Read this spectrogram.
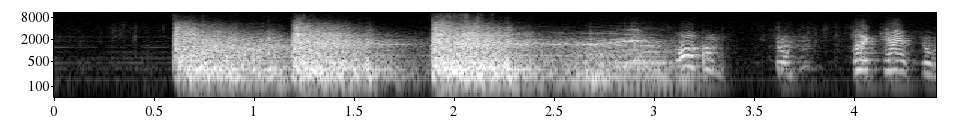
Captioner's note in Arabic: صوت البنادق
